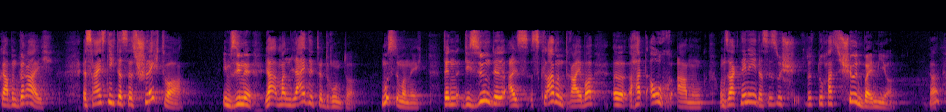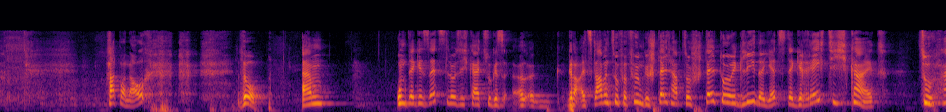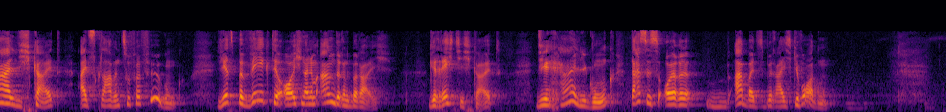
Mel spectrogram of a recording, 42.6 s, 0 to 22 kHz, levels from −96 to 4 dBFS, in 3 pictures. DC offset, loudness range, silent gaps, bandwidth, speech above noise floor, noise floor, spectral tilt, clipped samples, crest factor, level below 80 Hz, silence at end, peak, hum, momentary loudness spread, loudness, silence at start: under 0.1%; 5 LU; none; 8.2 kHz; 39 dB; -68 dBFS; -3 dB/octave; under 0.1%; 24 dB; -58 dBFS; 0.45 s; -6 dBFS; none; 16 LU; -29 LUFS; 0 s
